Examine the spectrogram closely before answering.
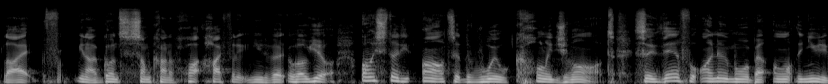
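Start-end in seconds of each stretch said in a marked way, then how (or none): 2.9-8.3 pretentious art student. Acted. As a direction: draw it out like a self-important art student. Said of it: "these pretentious gobshites".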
